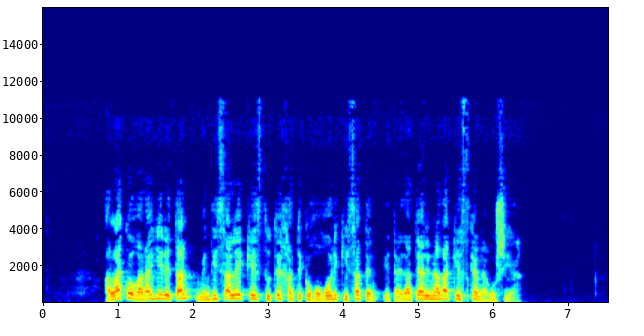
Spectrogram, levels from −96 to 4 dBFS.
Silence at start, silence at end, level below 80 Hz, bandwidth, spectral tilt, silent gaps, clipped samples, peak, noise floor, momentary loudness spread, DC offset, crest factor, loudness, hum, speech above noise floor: 0.85 s; 1.2 s; -70 dBFS; 11 kHz; -8.5 dB/octave; none; under 0.1%; -8 dBFS; -81 dBFS; 10 LU; under 0.1%; 16 dB; -23 LUFS; none; 59 dB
